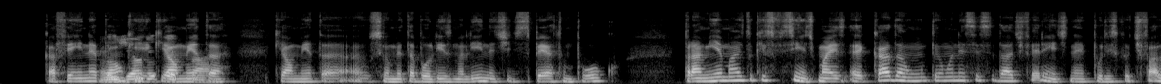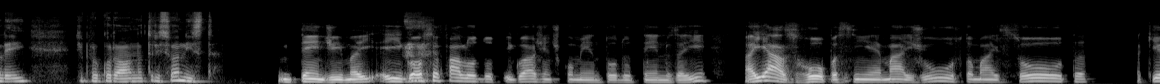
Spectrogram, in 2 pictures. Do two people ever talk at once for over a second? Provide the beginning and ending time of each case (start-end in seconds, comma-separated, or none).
1.0-2.2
